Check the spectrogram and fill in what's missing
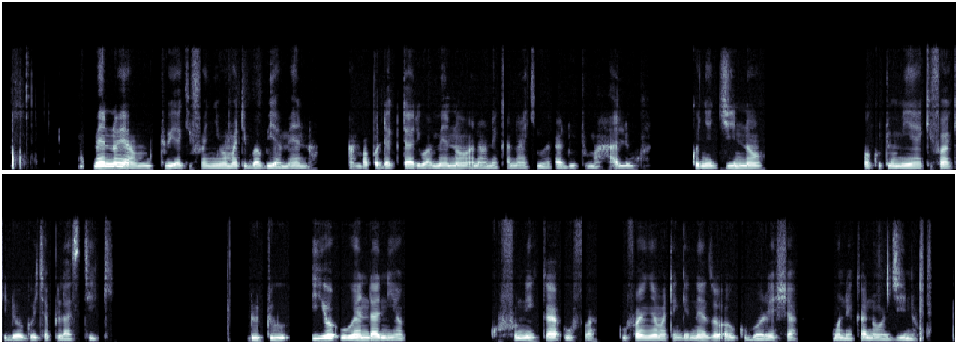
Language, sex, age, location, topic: Swahili, male, 18-24, Nairobi, health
